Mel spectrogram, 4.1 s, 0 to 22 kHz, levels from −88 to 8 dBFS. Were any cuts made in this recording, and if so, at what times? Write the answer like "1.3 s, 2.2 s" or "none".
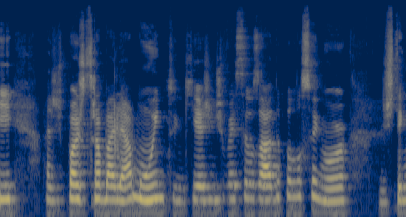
none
